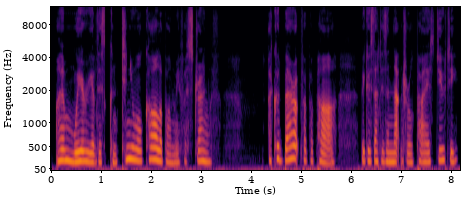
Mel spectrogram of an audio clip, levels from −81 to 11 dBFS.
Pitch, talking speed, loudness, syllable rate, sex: 205 Hz, 175 wpm, -21 LUFS, 5.3 syllables/s, female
